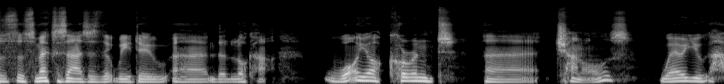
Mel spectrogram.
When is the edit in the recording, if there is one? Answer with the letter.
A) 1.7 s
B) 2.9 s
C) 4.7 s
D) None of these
D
